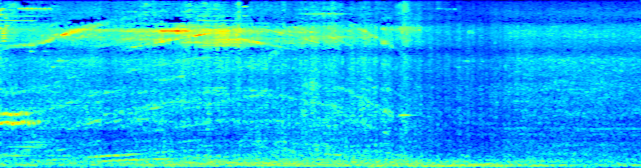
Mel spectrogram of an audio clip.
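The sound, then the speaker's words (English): A simulated car drives rough terrain in an off-road and extreme weather test sequence, its engine a loud, steady rumble with a rising whine at the start. The heavy grinding roar runs unbroken throughout, with no voices. “Commencing sim car off-road and extreme weather sequence.”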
